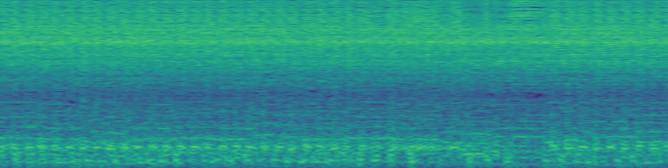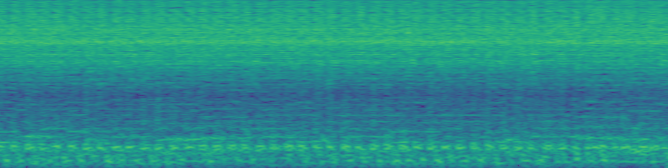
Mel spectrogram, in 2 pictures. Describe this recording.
its a sound of my cell phone batery explosion. remix by me with audacity
audacity, batery, loop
